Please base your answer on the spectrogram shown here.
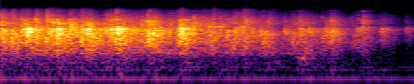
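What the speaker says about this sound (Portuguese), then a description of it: "Aplauda o Senhor, amado, logo no primeiro momento, em nome de Jesus." Congregation in a church applauding, a fairly quiet, distant wash of steady clapping that gradually fades toward the end.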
